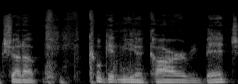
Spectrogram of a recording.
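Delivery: put-on very slow, belittling, demeaning delivery. Retelling a game character insulting a woman: imitating someone negging a woman. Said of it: "negging this poor woman and being like".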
